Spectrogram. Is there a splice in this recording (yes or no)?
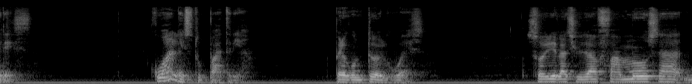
no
